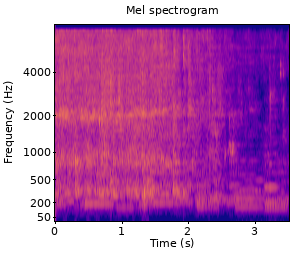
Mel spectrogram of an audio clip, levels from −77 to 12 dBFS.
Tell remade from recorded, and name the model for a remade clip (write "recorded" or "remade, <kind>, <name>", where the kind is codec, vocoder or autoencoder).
remade, codec, SNAC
